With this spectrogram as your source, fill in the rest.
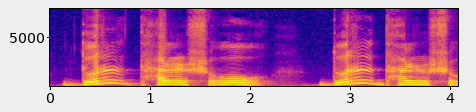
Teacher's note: దుర్ మొదటలో దా అల్పప్రాణ, దుర్ధర్షో ధా మహాప్రాణ, షా వస్తుంది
